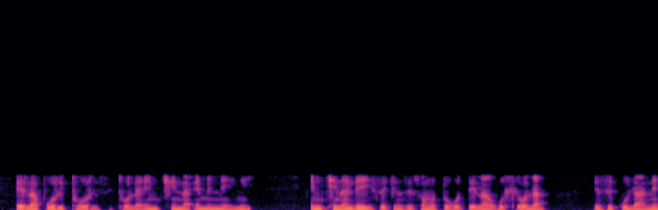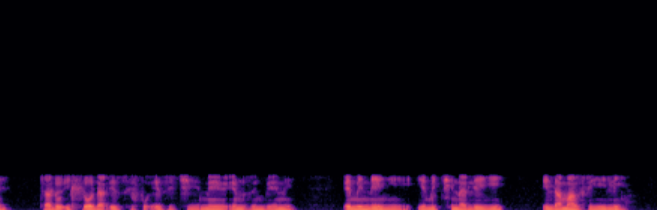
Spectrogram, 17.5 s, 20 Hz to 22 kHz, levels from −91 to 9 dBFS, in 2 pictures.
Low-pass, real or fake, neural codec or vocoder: 3.6 kHz; real; none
